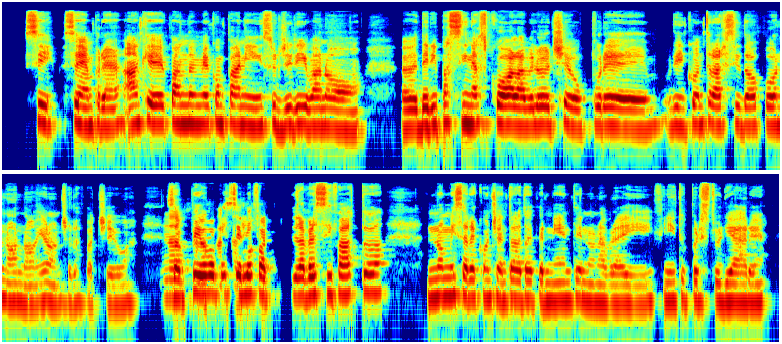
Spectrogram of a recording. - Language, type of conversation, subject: Italian, podcast, Qual è stato il metodo di studio che ti ha davvero aiutato?
- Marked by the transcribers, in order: tapping; distorted speech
